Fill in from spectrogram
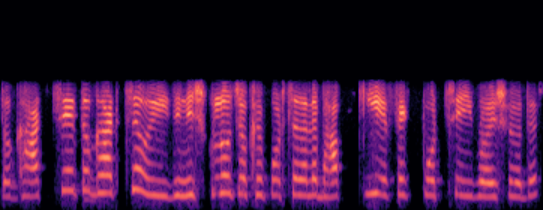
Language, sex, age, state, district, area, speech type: Bengali, female, 18-30, West Bengal, Kolkata, urban, conversation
